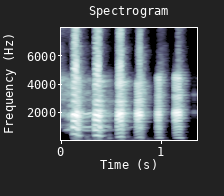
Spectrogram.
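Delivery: high, real burst of laughter; gleeful cackle. Real, not acted. Cackles at the card reading.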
